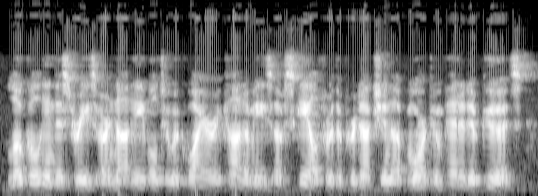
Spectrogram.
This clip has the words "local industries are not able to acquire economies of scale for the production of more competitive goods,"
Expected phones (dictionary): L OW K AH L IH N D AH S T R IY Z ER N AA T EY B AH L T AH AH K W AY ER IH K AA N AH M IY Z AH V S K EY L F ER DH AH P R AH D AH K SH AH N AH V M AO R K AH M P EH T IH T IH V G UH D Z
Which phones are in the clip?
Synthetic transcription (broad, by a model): L OW K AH L IH N D AH S T R IY Z ER N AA T EY B AH L T AH AH K W AY ER IH K AA N AH M IY Z AH V S K EY L F ER DH AH P R AH D AH K SH AH N AH V M AO R K AH M P EH T IH T IH V G UH D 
